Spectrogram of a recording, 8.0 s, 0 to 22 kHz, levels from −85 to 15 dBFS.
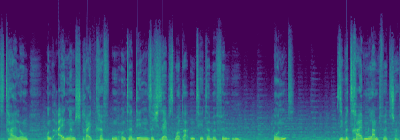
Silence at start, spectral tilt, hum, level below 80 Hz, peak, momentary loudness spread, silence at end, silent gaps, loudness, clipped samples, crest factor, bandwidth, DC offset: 0 s; -5 dB/octave; none; -34 dBFS; 0 dBFS; 18 LU; 0 s; none; -14 LUFS; under 0.1%; 14 dB; 17 kHz; under 0.1%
